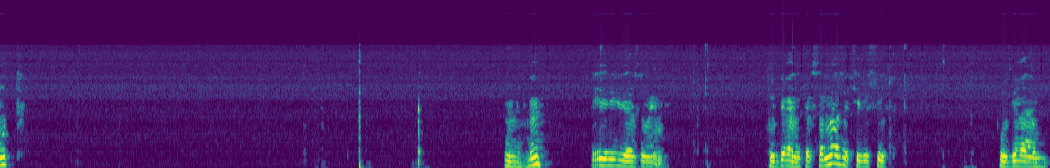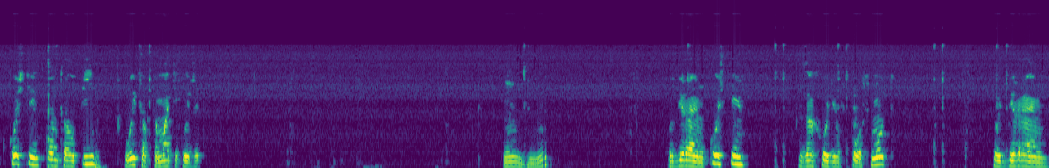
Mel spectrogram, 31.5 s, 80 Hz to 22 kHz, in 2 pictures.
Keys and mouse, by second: 1.8-4.6 middle drag, 6.5 KP_3, 8.8 click, 13.4 shift+click, 16.2 ctrl+p, 22.4-24.2 shift+middle drag, 25.8 click, 27.2-28.5 drag, 29.6-30.7 drag.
